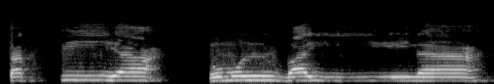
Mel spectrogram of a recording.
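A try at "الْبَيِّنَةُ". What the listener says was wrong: বাইয়ি টান হয়ে যাচ্ছে, বাইয়িনা।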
